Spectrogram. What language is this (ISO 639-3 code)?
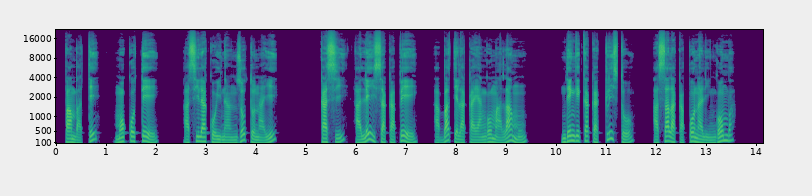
lin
